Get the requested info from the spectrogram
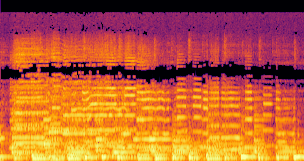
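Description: Jazz band playing live: brass and saxophones carry the tune over a pulsing line of low bass notes. It is an old live tape recording.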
